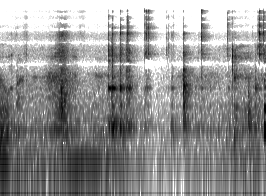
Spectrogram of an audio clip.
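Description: Irregular metallic clicks and clinks of a wrench turning a starter bolt against the back of a Ford Model A flywheel, forcing the tight flywheel off the crankshaft.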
